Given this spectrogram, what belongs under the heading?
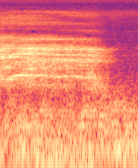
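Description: A rooster crows once, close and fairly loud. The call holds for about a second, then trails off, with no talking over it.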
